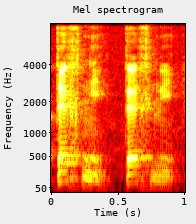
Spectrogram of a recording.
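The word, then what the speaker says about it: τέχνη: Y además tampoco lo estoy pronunciando en griego moderno, porque en griego moderno la eta sonaría I, una larga cerrada, al final el sonido es como I, sería techni.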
